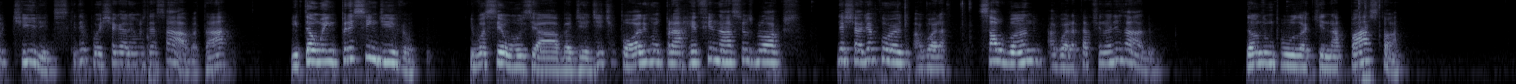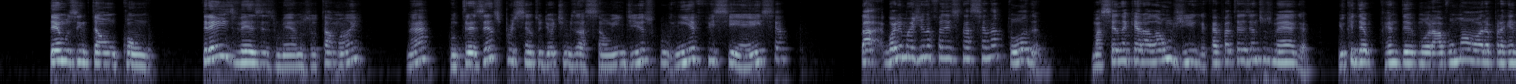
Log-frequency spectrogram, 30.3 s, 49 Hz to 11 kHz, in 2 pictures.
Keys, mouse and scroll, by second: 0.1 click, 2.8 click, 7.9 click, 8.7 middle click, 9.5 ctrl+s, 12.7 click, 15.5 ctrl+click.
